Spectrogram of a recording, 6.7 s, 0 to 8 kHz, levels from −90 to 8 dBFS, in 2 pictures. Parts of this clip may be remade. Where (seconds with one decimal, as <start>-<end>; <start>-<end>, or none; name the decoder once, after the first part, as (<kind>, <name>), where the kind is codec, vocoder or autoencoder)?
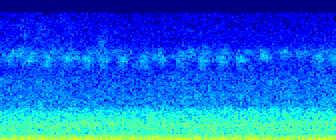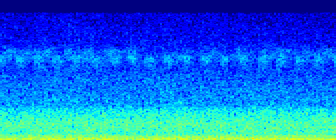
none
